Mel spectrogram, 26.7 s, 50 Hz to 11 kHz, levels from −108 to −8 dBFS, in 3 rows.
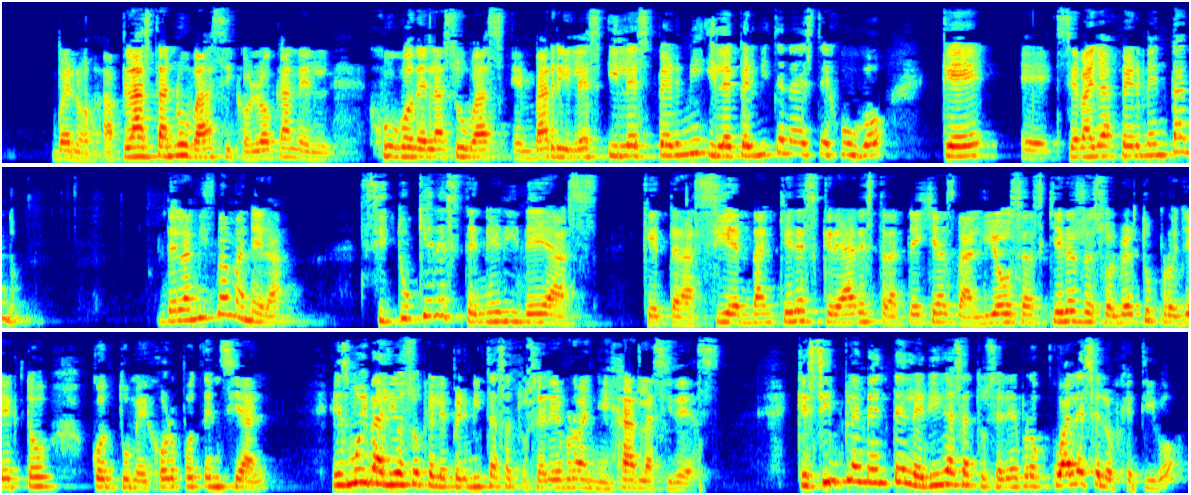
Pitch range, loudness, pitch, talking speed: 170-220 Hz, -27 LUFS, 190 Hz, 160 wpm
